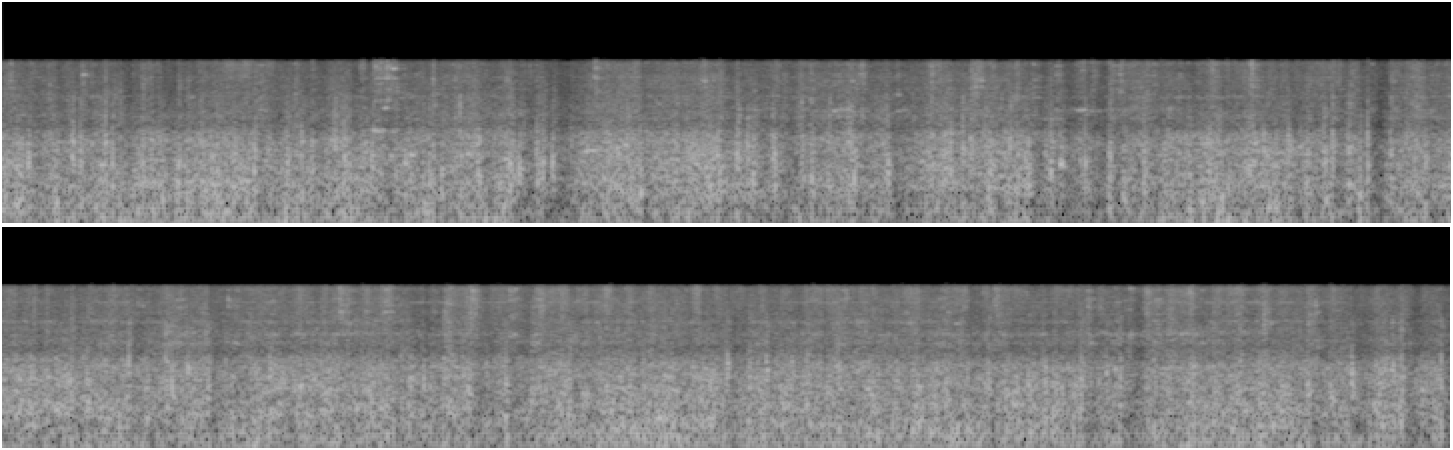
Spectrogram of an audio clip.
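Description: A heritage train's wooden passenger carriage rolling steadily along the track, with a continuous rumble and rattle and the wheels clicking over the rail joints.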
